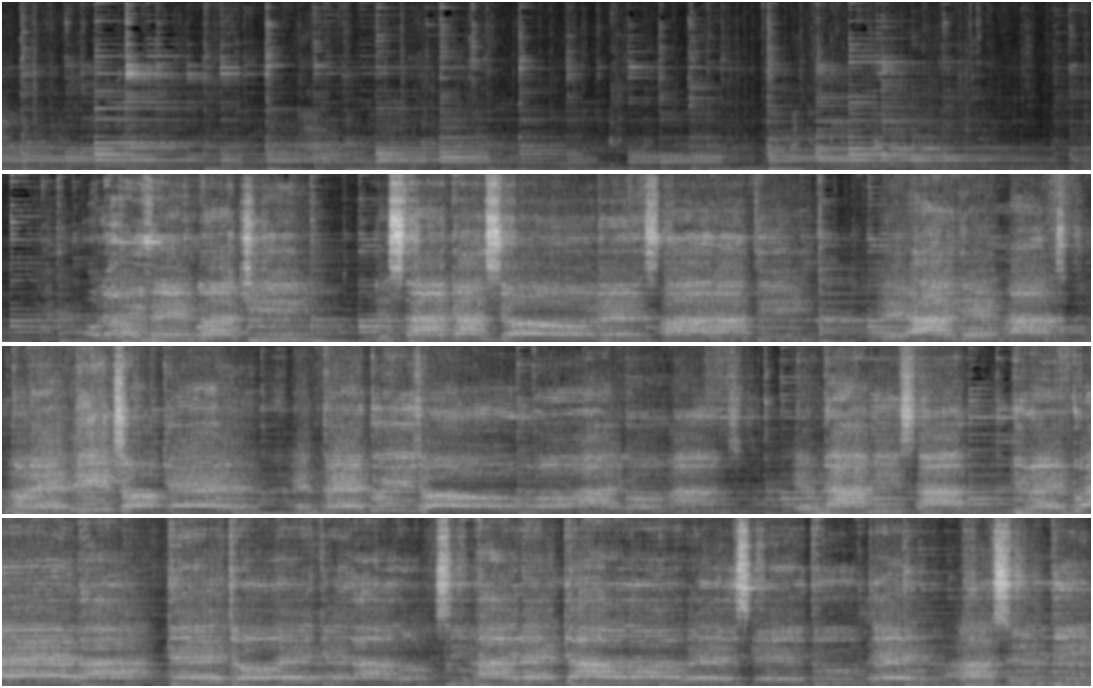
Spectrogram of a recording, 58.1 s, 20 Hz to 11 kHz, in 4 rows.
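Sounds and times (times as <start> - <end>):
guitars: 0.0 - 58.0.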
